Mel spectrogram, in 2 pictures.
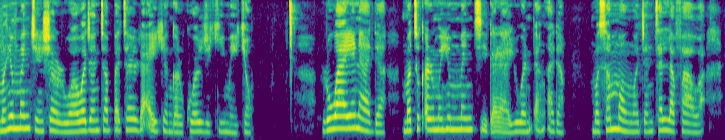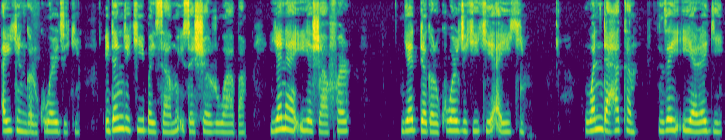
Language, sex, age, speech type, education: Hausa, female, 30-45, spontaneous, tertiary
